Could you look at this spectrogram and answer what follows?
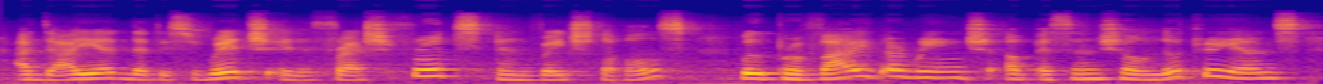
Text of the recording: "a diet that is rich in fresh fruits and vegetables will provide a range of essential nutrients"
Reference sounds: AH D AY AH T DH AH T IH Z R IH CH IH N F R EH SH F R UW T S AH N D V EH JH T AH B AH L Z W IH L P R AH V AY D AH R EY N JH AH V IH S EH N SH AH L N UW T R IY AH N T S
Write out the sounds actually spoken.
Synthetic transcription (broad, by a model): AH D AY AH T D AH T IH S R IH CH IH N F R EH SH F R UW T S AH N D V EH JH T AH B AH L S W IH L P R AH V AY D AH R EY N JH AH V IH S EH N SH AH L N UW T R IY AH N S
